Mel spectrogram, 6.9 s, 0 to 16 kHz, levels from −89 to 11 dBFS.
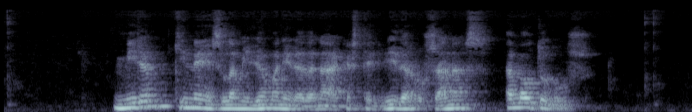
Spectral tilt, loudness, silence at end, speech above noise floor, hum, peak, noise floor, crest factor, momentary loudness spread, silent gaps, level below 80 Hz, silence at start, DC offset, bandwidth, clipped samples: -8.5 dB/octave; -22 LUFS; 1.1 s; 49 dB; none; -6 dBFS; -69 dBFS; 16 dB; 11 LU; none; -54 dBFS; 1.15 s; under 0.1%; 8.6 kHz; under 0.1%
